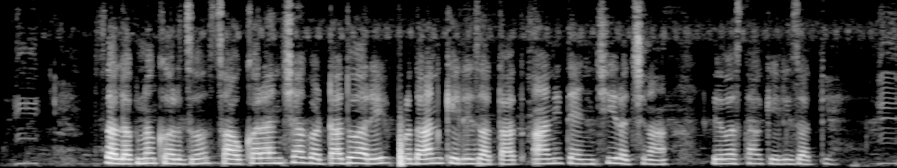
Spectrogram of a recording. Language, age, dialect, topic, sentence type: Marathi, 25-30, Varhadi, banking, statement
